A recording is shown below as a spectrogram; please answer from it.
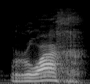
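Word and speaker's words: רוח: hebreo es y la palabra espíritu es raj se escribe ruach entonces vemos aquí dos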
